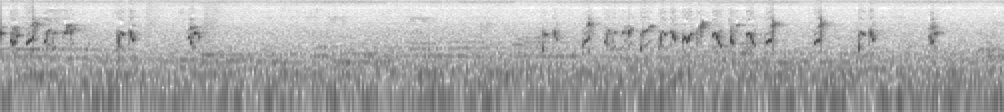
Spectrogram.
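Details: ["Red-eyed bulbul song in the 'ngeriwik' and 'ngebren' styles: a short cluster of chirps, a quiet pause of about two seconds, then a longer, rapid chattering run of sharp up-and-down notes, with a faint hum underneath."]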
